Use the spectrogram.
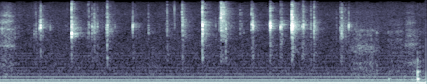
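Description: Keystrokes on a computer keyboard as a directory name is typed during a MobaXterm install, a quiet irregular run of light clicks over a steady low hum.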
